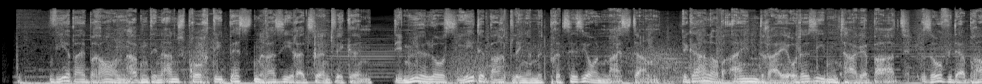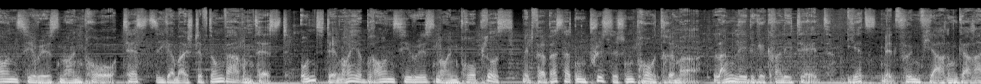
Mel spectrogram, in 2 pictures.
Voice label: DE TVC; WERBUNG; Braun

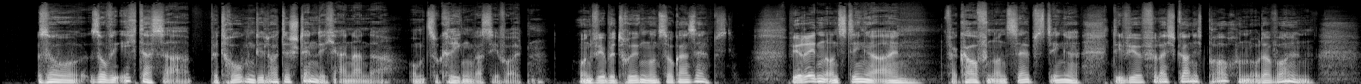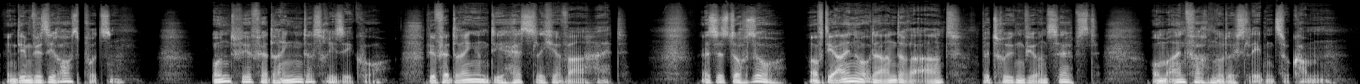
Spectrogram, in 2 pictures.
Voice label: DE Synchron Nachdenklich; NARRATIVE / RADIO PLAY / AUDIOBOOK; Thought Voice

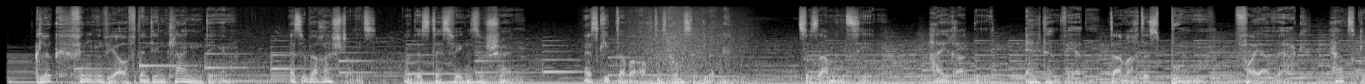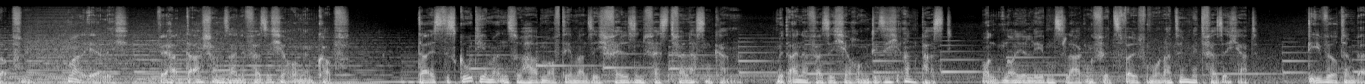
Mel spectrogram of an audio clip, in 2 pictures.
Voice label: DE Werbung TVC; Wuerttembergische

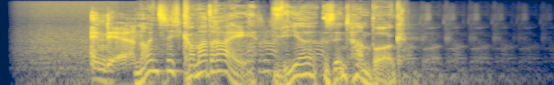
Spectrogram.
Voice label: DE Station Voice, Voiceover; NDR 90,3

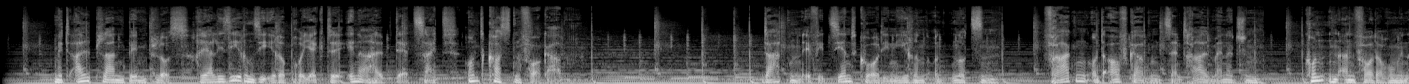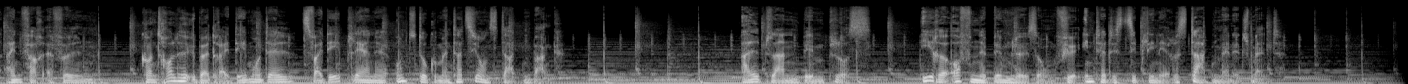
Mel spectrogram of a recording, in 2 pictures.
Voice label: DE Erklaerfilm; EXPLANATORY FILM; Allplan

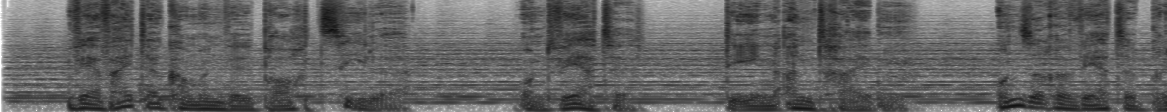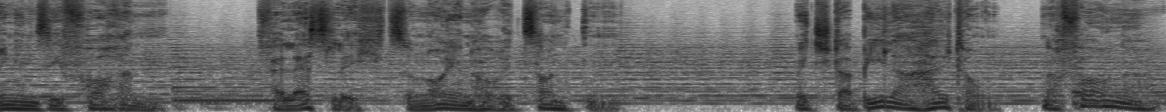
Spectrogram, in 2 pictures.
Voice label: DE Imagefilm; Helaba

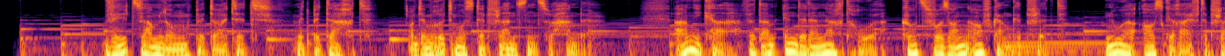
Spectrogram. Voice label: Doku, DE; DOCUMENTATION; Hauschka; german voice actor

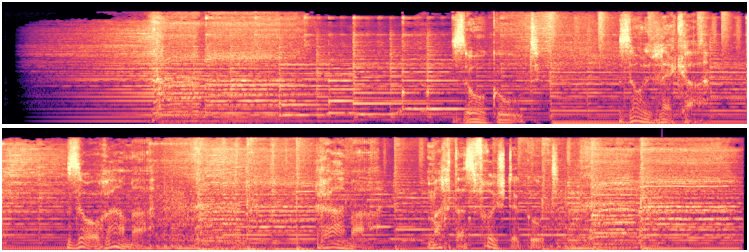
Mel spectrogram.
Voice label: Werbung TVC, DE; Rama

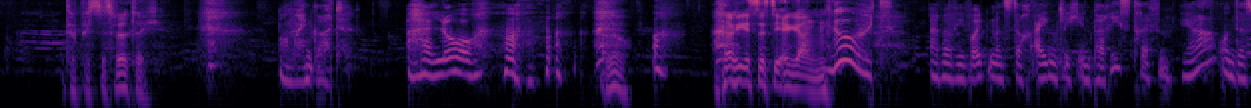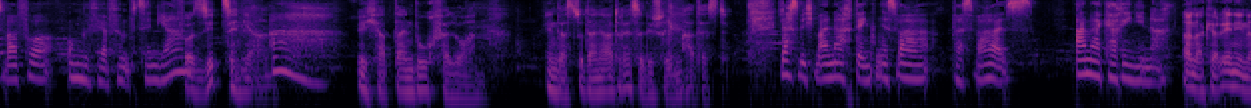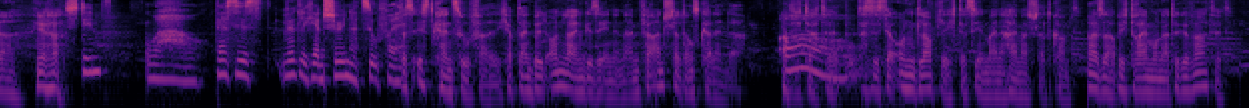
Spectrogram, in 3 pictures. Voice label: Synchron, DE

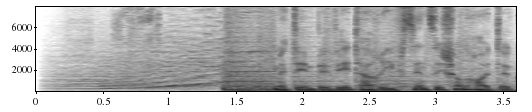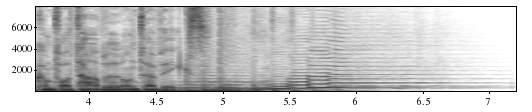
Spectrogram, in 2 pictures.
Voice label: DE Werbung Off; bwTarif

